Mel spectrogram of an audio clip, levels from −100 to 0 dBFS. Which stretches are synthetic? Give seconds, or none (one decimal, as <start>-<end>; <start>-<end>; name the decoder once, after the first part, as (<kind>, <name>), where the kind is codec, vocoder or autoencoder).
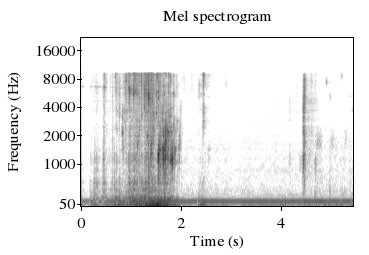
0.9-1.5 (autoencoder, DAC-VAE); 3.4-4.8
